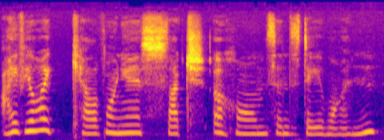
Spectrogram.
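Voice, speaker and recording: A woman's voice: mid-range voice, unhurried. Chatty young woman podcast co-host. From India. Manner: chatty, thinks aloud with many likes and restarts. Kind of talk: casual chat.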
